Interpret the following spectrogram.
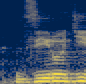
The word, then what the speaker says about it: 0G: अब देखो, इसका प्रोनाउंसिएशन, इसका जो नाम है ये एक्चुअली में ज़ीरो जी मतलब ज़ीरो ग्रेविटी लैब्स है। मैंने भी जब अपनी प्रीवियस वीडियो बनाया था तब मैं भी इसे ओजी प्रोनाउंस करता था। एज जब स्टार्टिंग हुआ था तो काफ़ी तक कन्फ्यूजन था कि ये ओजी ही दिखता था, तो मोस्टली ओजी ही साउंड करते थे।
